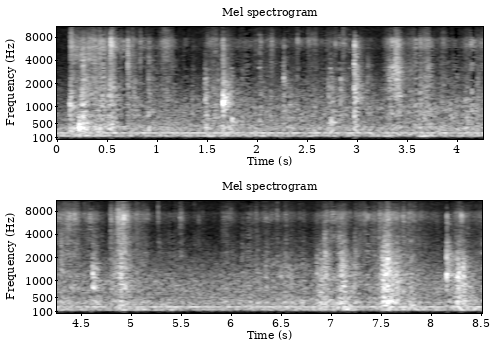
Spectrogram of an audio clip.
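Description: Irregular light clicks, knocks and plastic rustling as metal clamps are set and tightened on a glued-up wooden tiller laminate lying on plastic sheeting, over a faint steady hum.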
